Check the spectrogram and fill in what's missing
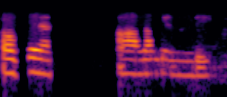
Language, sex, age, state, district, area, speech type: Telugu, female, 18-30, Andhra Pradesh, Nellore, rural, conversation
